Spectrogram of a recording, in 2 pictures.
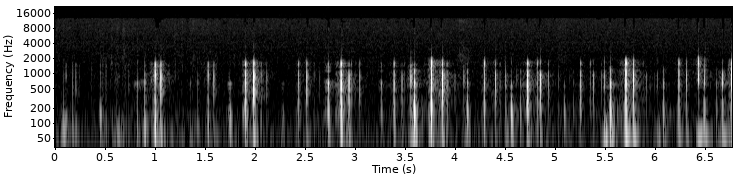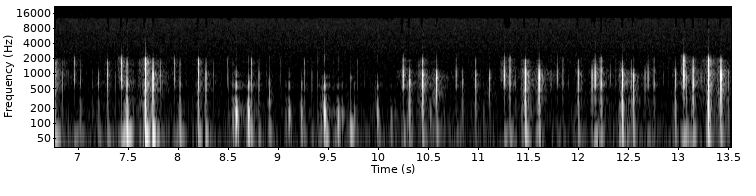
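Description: A piece of cork is tapped and lightly scratched with long nails, with a heavy echo effect applied. Quiet, dull, rapid taps and soft scratches come in quick, uneven bursts, each sound short and low-to-mid in tone with no bright edge.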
